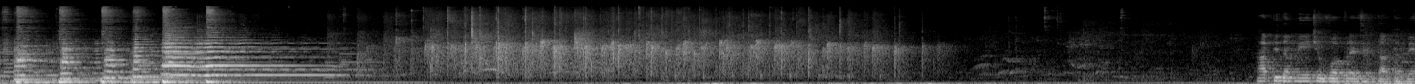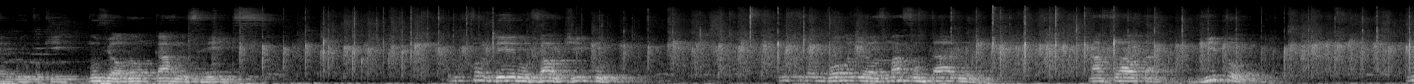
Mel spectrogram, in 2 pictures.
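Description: A small band plays a lively tune.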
